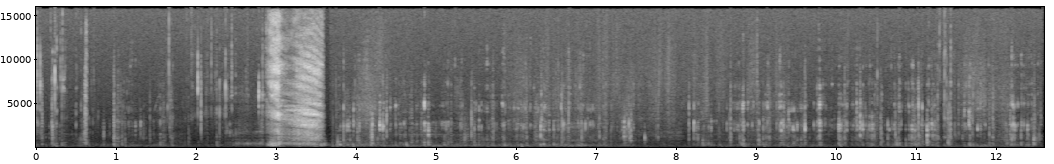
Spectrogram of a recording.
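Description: Close-miked wet, sticky chewing of a cream-sauced mochi rice cake, with mouth smacks and small clicks, and one louder burst of wet mouth noise about three seconds in.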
